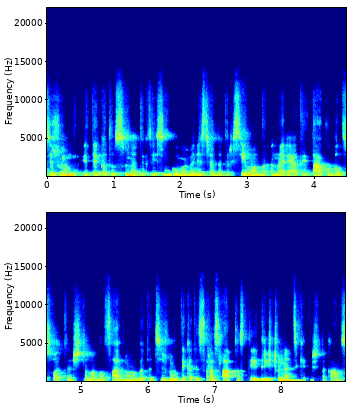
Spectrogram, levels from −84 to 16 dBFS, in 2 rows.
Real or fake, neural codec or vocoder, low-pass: fake; autoencoder, 48 kHz, 128 numbers a frame, DAC-VAE, trained on Japanese speech; 14.4 kHz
